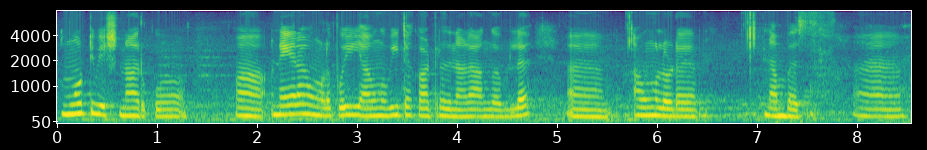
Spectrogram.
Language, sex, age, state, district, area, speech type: Tamil, female, 18-30, Tamil Nadu, Thanjavur, rural, spontaneous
